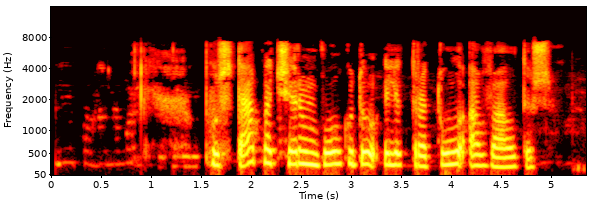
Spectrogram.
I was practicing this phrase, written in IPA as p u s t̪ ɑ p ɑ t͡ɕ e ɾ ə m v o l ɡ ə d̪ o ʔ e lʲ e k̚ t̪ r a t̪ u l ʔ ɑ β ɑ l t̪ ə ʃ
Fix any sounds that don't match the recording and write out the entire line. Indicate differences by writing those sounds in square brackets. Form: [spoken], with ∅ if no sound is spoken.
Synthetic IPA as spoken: p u s t̪ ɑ p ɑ t͡ɕ e ɾ ə m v o l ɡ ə d̪ o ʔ e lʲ e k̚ t̪ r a t̪ u l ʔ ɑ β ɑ l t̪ ə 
